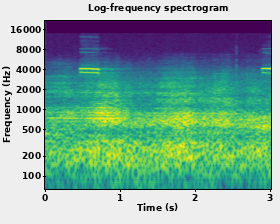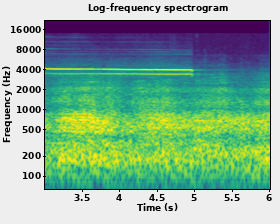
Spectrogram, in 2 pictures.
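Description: A referee's whistle blows sharply, twice.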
